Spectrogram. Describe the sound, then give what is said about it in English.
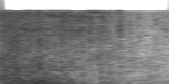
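Glass shattering as a stylish glass coffee table smashes after a fall: one loud, dense burst of breaking glass that stays busy and slowly thins and fades over about a second, with no voices. “Now a stylish glass coffee table.”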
